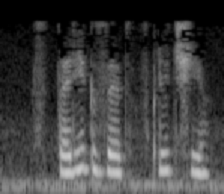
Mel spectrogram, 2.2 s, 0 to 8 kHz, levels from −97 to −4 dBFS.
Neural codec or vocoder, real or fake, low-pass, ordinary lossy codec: none; real; 7.2 kHz; MP3, 24 kbps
